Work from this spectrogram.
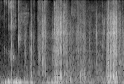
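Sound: eating crunchy potato chips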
